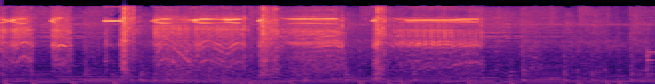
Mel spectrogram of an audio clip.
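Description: Cordless impact driver with a Torx bit spinning out bolts, its high whine wavering up and down in pitch for a few seconds from about a second and a half in, with a few sharp clicks, over background music.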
